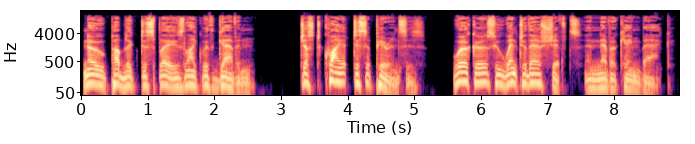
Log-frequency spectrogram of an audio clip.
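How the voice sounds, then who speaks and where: A man narrating a scripted, atmospheric story in a somber, grave, gravelly voice. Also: a bass voice, very animated, takes it slowly, no room sound, clean studio sound.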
